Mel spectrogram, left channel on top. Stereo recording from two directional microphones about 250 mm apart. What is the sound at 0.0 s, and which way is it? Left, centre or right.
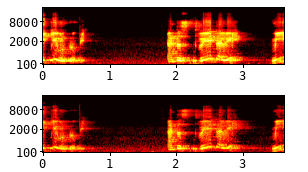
Speech, left.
